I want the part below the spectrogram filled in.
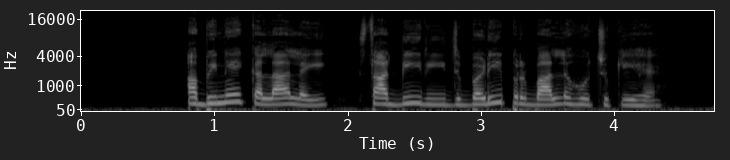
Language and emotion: Punjabi, neutral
